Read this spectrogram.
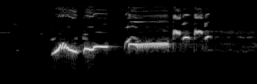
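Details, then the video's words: Eurasian blackbird singing: a mellow fluted warble near the low-middle register, a sustained whistled note, then a quick burst of thin, higher twittering notes to finish the phrase. "تغريد طائر شحرور (جحمومية)Merle noir"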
